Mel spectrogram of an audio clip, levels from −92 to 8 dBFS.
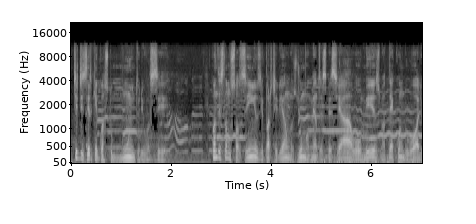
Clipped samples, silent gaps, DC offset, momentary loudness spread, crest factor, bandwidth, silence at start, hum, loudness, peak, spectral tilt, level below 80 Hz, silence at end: under 0.1%; none; under 0.1%; 10 LU; 16 dB; 12.5 kHz; 0 s; none; -23 LUFS; -8 dBFS; -3.5 dB/octave; -42 dBFS; 0 s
